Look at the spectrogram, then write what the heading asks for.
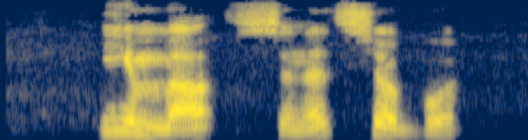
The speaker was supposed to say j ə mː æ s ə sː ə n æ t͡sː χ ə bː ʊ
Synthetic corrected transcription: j ə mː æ θ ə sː ə n æ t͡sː s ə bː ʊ

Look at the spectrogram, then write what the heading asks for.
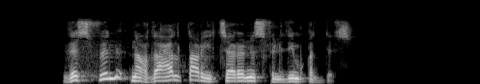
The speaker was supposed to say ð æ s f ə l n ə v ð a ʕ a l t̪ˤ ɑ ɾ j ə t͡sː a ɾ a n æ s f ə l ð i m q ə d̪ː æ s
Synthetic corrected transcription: ð æ s f ə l n ə ʁ ð a ʕ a l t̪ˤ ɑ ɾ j ə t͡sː a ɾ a n æ s f ə l ð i m q ə d̪ː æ s

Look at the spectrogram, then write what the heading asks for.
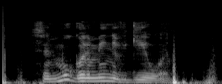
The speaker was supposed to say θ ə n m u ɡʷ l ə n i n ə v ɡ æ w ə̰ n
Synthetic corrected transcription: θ ə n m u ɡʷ ɾ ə m i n ə v ɡ i w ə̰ n

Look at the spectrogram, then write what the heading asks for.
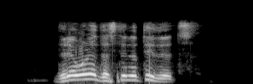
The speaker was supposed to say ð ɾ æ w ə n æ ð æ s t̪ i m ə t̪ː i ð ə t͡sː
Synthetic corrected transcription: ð ɾ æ w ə n æ ð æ s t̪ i n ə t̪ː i ð ə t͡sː

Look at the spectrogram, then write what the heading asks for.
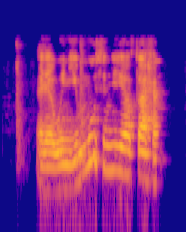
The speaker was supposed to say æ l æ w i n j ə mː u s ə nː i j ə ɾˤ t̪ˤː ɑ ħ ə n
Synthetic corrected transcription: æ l æ w i n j ə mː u θ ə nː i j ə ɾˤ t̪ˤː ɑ ħ ə n

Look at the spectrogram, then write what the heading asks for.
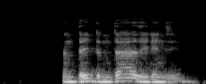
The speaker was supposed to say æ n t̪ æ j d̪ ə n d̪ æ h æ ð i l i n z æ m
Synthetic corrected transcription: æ n d̪ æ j d̪ ə n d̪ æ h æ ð i l i n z i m

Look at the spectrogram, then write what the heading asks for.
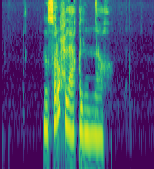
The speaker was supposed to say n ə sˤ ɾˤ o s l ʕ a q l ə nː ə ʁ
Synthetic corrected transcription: n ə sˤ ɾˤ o ħ l ʕ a q l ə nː ə ʁ

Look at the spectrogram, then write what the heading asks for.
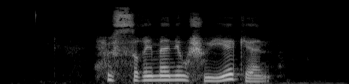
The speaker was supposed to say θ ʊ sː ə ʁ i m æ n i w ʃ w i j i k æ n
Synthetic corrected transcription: ħ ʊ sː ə ʁ i m æ n i w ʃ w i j æ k æ n

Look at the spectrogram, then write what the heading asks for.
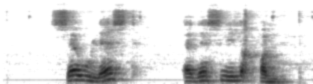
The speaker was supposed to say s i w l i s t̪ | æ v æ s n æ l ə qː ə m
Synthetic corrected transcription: s æ w l æ s t̪ | æ ð æ s n i l ə qː ə m

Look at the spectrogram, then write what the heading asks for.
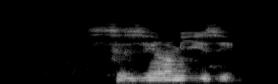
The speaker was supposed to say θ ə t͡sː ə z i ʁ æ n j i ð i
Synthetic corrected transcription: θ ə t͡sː ə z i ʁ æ m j i z i

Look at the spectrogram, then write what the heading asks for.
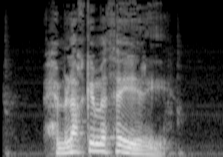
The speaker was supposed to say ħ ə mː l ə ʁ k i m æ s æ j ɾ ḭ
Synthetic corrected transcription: ħ ə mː l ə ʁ k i m æ θ æ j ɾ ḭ

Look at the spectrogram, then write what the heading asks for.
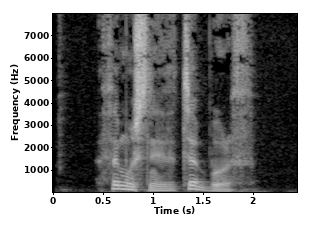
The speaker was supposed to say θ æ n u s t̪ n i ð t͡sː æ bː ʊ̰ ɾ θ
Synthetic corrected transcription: θ æ m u s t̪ n i ð t͡sː æ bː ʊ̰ ɾ θ

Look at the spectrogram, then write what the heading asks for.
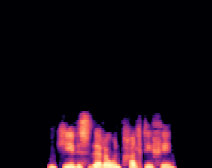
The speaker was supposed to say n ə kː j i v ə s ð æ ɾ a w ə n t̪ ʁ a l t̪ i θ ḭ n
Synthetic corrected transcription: n ə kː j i ð ə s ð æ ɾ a w ə n t̪ χ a l t̪ i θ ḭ n

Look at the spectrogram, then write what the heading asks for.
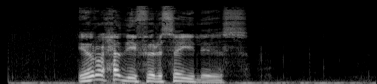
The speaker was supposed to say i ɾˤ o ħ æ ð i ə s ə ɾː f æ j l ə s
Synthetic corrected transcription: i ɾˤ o ħ æ ð j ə f ə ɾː s æ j l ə s

